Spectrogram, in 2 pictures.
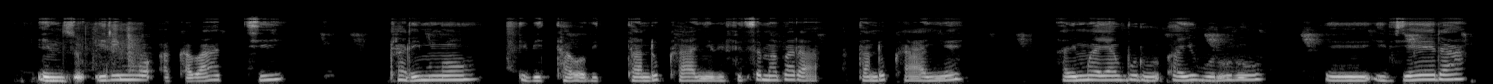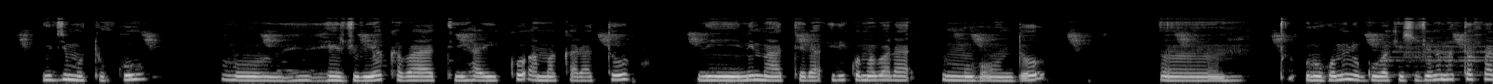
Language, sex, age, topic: Rundi, female, 36-49, education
